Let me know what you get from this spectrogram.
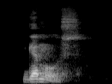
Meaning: hooptie, whip
- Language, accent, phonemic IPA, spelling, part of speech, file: French, France, /ɡa.mos/, gamos, noun, LL-Q150 (fra)-gamos.wav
